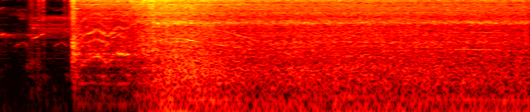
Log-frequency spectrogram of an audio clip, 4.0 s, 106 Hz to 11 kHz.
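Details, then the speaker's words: 1994 Jeep Grand Cherokee ZJ 5.2L Magnum after idle air controller replacement: quick crank, catches within a second, settles into smooth steady 700 RPM idle with even rumble, no misses. Normal idle after repair. "And just like that right there, it's fired right up. It's idling at 700 RPM, which is typically normal for a 5.2."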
